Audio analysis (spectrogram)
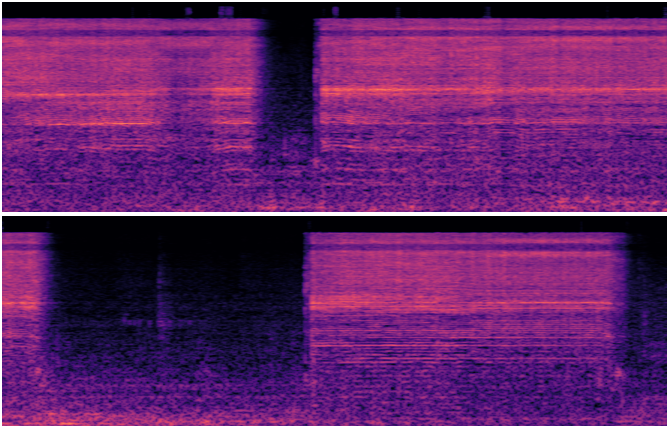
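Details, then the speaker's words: Coil tattoo liner machine tuned with contact gap about a dime thickness: crisp, even high buzz in short runs, steady rate, no stutter; normal running. "I can barely slide a dime in there. That's about the right thickness there. Sounds about right."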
